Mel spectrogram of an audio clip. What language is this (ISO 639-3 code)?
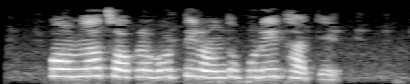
ben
